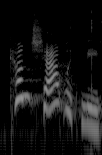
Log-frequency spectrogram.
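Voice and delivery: high, chirpy grasshopper voice; carefree chirpy grasshopper. Acted. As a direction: sing it out lightly, carefree.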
